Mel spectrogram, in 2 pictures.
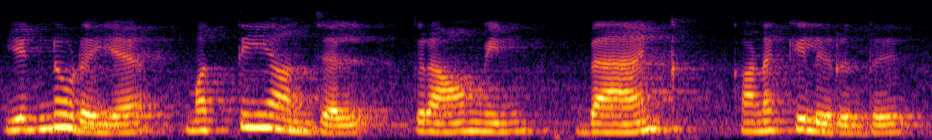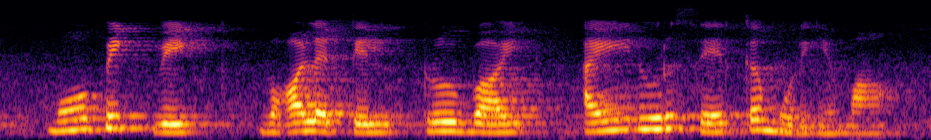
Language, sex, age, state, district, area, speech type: Tamil, female, 30-45, Tamil Nadu, Tiruchirappalli, rural, read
